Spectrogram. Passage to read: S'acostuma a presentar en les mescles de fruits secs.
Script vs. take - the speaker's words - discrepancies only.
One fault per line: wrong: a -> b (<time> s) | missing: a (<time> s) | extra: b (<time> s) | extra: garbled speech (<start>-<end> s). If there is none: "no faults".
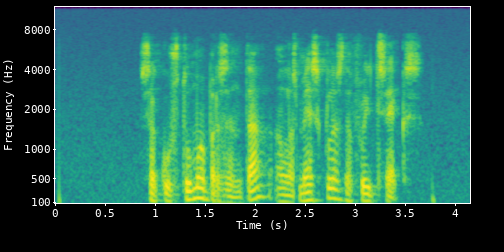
no faults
